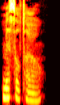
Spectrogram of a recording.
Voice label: "mistletoe", US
